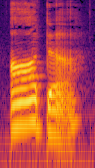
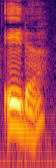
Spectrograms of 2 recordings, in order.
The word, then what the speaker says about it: Ada: It's Ada, not Ada, as it looks. You rhyme it with Ardor.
